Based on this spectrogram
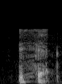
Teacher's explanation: من طرف اللسان مع اطراف الثنايا العليا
